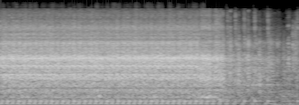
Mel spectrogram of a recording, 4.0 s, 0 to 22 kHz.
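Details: Lawn mower in for won't-start (owner was jump-starting at the starter), cranked after rain despite a supposed earlier grounding fix: steady cranking about 3.5 beats per second, never fires, then slows and stops; no spark, ignition coil shorted, later replaced with a new coil.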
